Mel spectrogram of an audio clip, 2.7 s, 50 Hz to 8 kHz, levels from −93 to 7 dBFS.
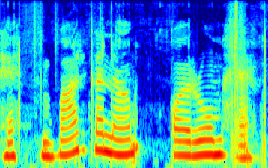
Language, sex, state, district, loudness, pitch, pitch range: Hindi, female, Jharkhand, Palamu, -11 LUFS, 215 Hz, 200-230 Hz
